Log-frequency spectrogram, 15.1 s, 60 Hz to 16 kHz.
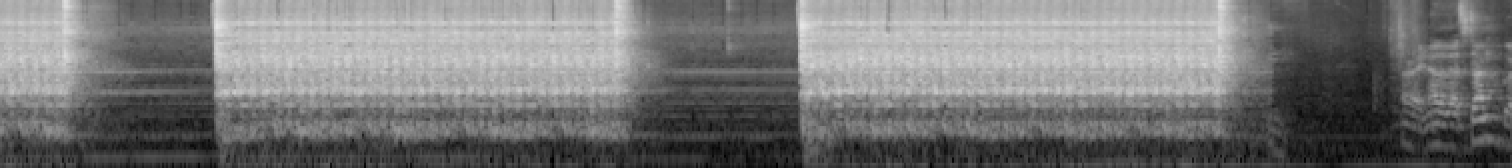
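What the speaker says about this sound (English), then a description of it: "You should be able to crank the motor over without letting it start." LB7 Duramax diesel truck engine cranking over without starting, two long sustained loud bursts of starter whir with a quieter gap between, close by, after a new 64mm turbocharger install.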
